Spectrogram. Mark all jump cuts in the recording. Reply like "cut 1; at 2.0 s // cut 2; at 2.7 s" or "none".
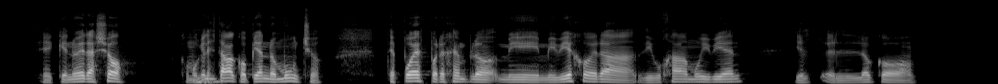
none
